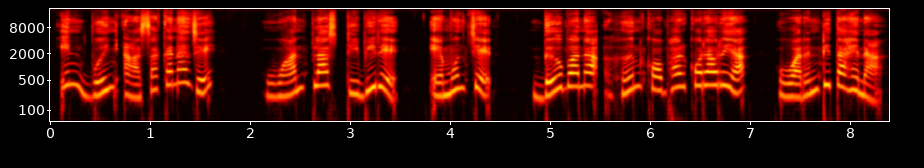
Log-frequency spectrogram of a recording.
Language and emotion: Santali, surprised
